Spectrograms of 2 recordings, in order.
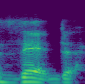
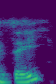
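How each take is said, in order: First: The letter name is said the Australian way. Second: The letter name is said the American way. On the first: "in Australia we say Z" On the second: "I'm assuming you two say Z"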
